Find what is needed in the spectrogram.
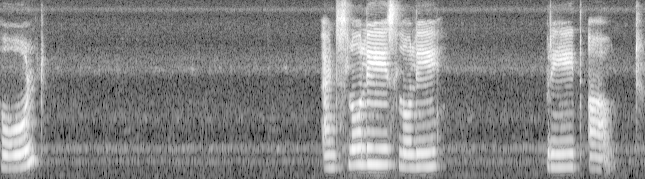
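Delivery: very slow, measured meditation voice with stretched-out words and long pauses; guided breathing meditation. Acted. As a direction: guide them slowly through each breath. (धीमी, शांत ध्यान कराने वाली आवाज़)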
